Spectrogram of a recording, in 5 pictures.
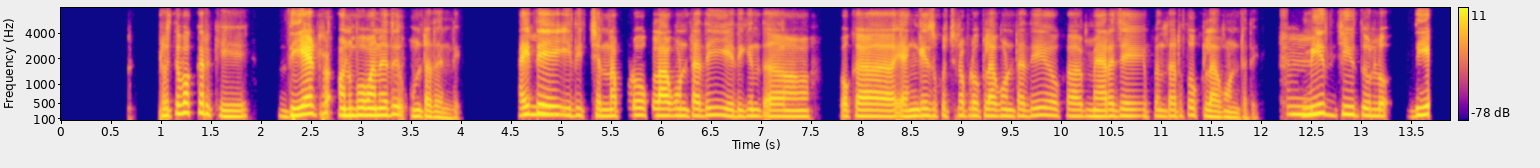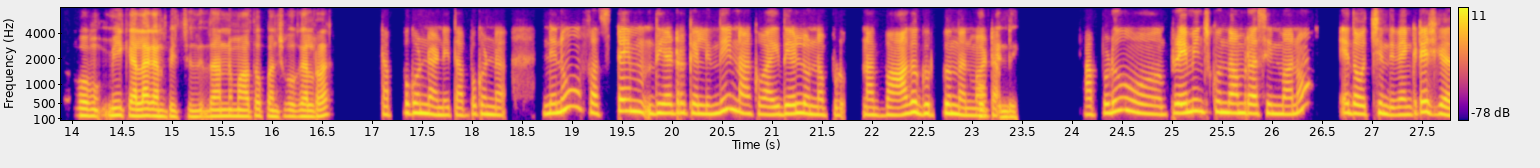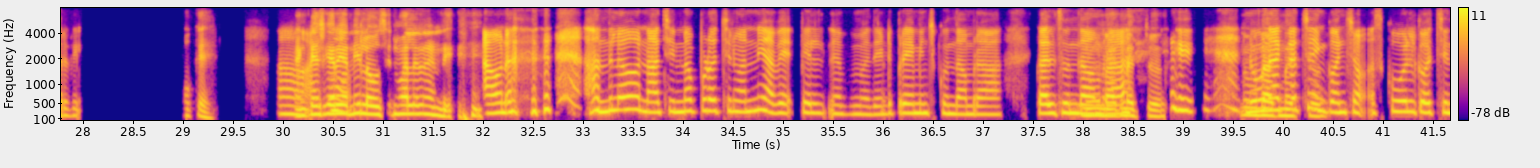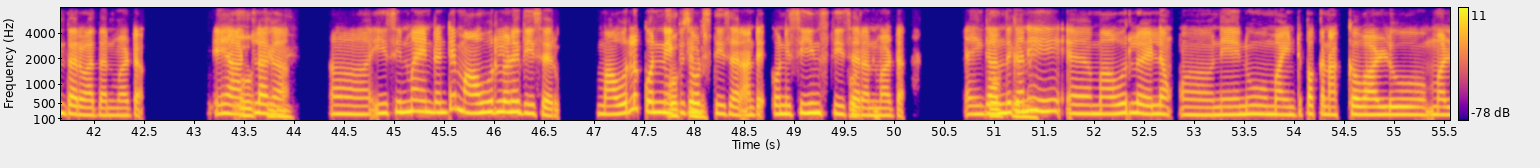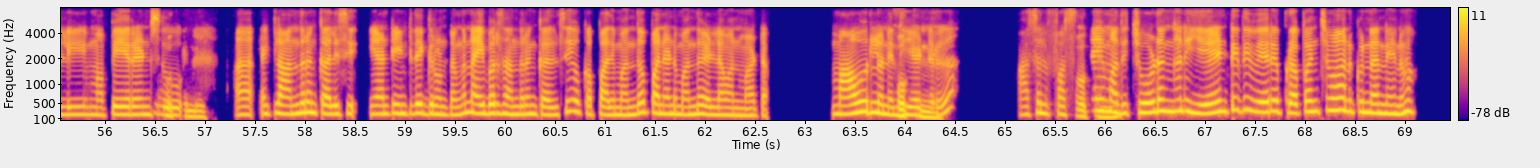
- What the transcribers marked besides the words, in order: tapping; in English: "థియేటర్"; in English: "యంగ్"; in English: "థియేటర్"; in English: "ఫస్ట్ టైం"; in English: "లవ్"; chuckle; laughing while speaking: "అవును"; chuckle; in English: "ఎపిసోడ్స్"; in English: "సీన్స్"; in English: "నైబర్స్"; in English: "ఫస్ట్ టైం"; laughing while speaking: "వేరే ప్రపంచమా? అనుకున్నాను నేను"
- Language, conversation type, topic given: Telugu, podcast, మీ మొదటి సినిమా థియేటర్ అనుభవం ఎలా ఉండేది?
